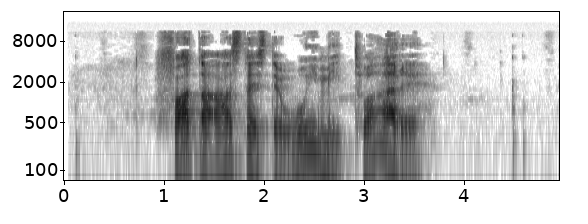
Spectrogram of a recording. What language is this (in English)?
Romanian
